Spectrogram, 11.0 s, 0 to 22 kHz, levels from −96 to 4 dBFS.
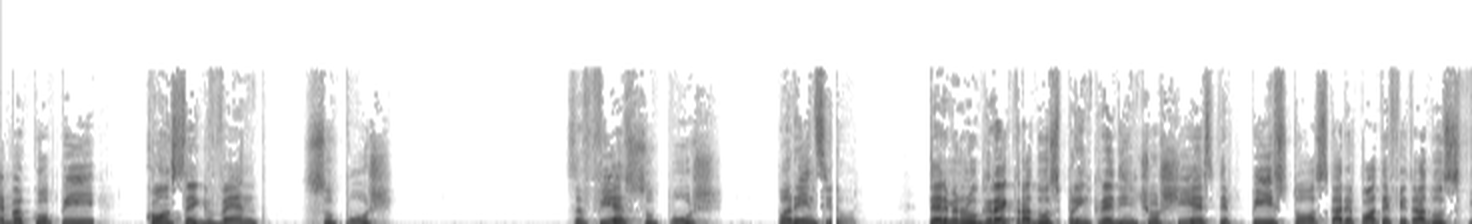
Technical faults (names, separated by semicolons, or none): Bluetooth dropout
